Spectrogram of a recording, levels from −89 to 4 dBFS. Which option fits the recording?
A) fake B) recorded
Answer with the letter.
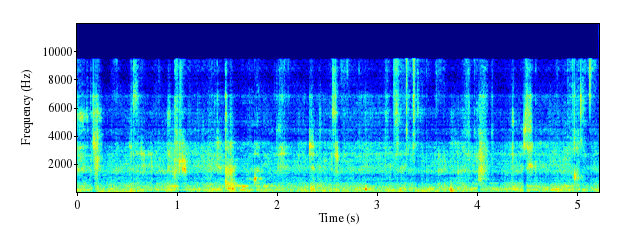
A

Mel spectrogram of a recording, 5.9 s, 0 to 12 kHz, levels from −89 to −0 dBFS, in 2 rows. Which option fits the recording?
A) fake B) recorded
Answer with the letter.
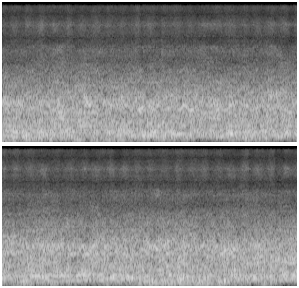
A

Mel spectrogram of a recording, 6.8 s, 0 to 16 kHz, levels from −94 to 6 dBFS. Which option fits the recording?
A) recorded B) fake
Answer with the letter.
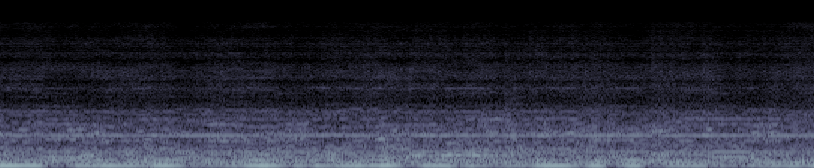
B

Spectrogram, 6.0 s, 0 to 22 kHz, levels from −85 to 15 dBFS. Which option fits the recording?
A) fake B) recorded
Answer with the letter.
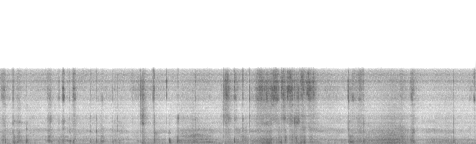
A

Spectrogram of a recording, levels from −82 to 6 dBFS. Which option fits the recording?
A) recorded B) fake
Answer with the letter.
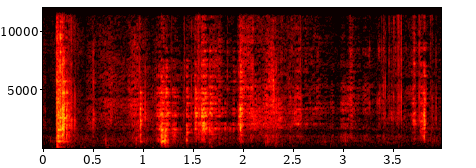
A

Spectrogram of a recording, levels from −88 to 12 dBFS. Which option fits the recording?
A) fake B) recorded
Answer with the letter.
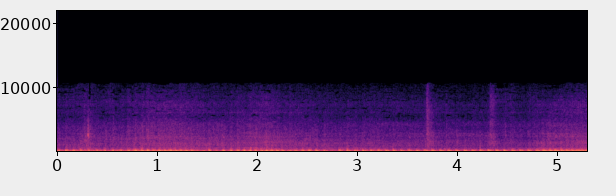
A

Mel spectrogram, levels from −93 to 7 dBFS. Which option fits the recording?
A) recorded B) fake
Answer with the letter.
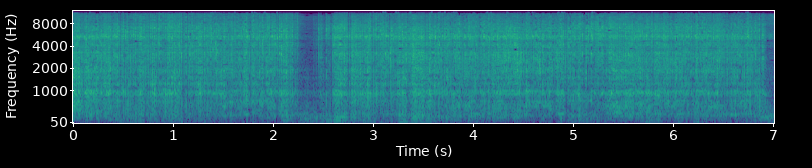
B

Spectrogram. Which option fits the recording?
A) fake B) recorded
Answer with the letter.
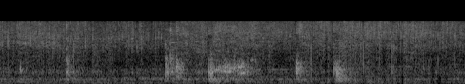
B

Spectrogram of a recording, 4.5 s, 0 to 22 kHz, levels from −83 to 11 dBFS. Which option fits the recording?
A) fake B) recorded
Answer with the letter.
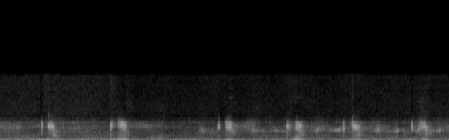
A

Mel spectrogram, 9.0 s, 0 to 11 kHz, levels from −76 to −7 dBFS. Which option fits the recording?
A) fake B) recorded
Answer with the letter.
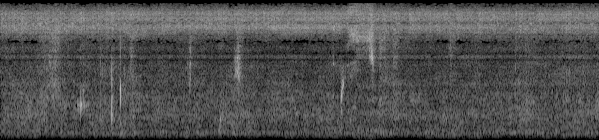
A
